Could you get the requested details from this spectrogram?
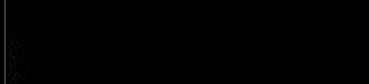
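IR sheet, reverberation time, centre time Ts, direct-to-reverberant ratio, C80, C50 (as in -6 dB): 2.1 s, 34 ms, 6.5 dB, 8.0 dB, 7.0 dB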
